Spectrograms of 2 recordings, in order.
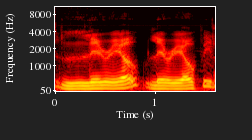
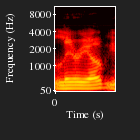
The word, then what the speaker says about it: liriope: And the other one is, you've pronounced it liriope, and there's so many ways to pronounce that word. It's liriope, liriope. None of them seem to have any, you know, great reason to be the right way. So a lot of us call it liriope.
